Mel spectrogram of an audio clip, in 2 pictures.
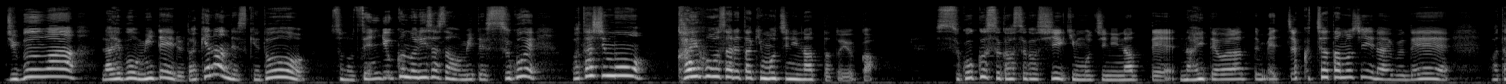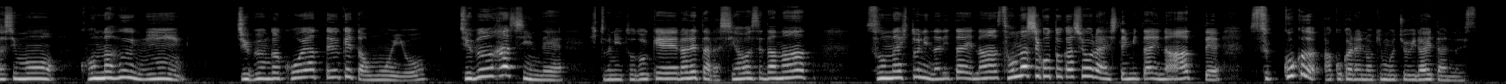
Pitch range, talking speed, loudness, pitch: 230-315 Hz, 335 characters per minute, -25 LUFS, 260 Hz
